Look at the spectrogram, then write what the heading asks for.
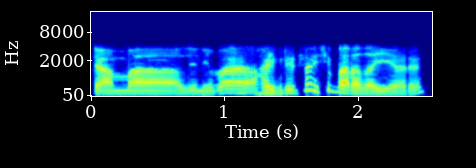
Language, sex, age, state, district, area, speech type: Bodo, male, 30-45, Assam, Chirang, rural, conversation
